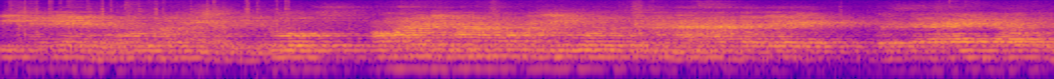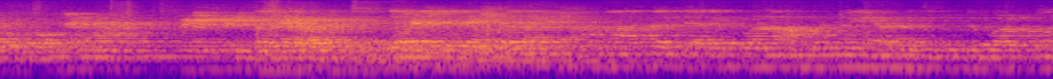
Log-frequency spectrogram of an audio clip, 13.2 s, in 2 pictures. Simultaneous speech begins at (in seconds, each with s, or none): 8.2 s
